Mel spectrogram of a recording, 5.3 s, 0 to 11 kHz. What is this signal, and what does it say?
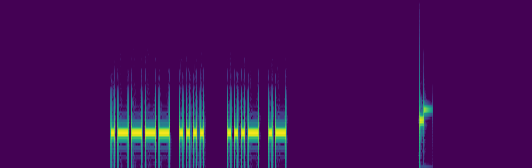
Morse code, heard as a keyed tone, about 34 wpm, 700 Hz. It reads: 1H VA
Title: Winter Field Day Exchanges 35wpm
